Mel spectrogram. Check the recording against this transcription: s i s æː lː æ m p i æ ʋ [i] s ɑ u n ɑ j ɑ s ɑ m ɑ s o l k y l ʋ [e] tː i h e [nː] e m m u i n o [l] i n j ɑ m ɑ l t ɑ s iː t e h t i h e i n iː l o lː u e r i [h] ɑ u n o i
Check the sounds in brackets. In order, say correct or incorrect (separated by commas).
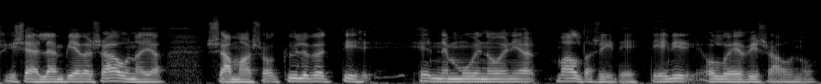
incorrect, incorrect, correct, incorrect, incorrect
